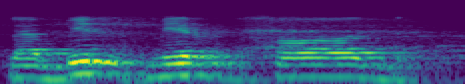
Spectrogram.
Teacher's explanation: huruf ra yang sukun yang diawali harakat kasroh, maka hukumnya di sini dibaca tarkib, yaitu tipis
